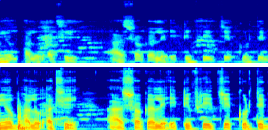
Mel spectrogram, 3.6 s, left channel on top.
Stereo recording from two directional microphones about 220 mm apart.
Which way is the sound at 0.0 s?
50° right (ahead or behind).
